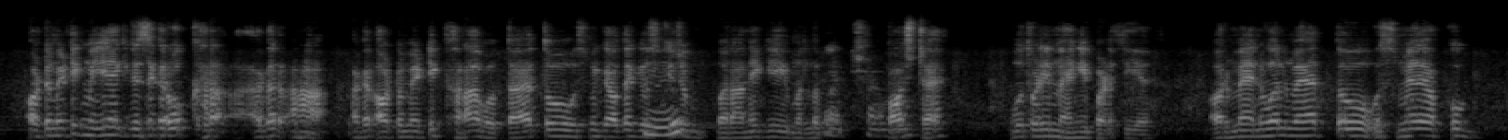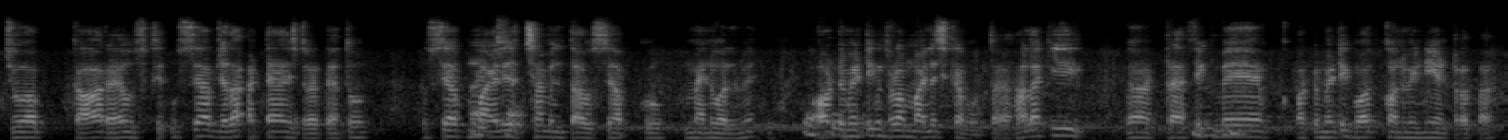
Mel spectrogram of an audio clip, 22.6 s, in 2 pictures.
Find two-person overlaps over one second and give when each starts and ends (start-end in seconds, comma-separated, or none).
none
